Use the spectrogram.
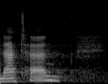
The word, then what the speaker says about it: Natan: And just as Mata had said earlier, why I'm Natan is because there aren't H's in our language. So Natanai or Natan is the way in which Nathaniel is pronounced in Inuktitut.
